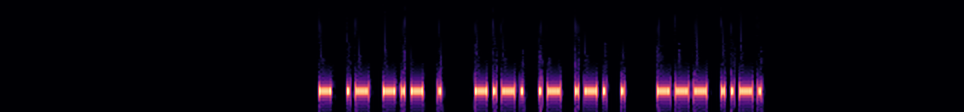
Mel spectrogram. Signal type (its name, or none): Morse code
